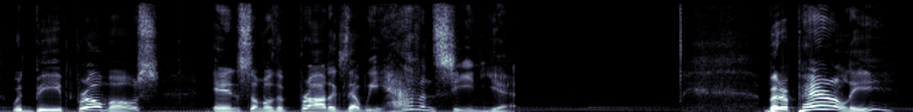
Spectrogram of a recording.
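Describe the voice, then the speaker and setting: Nasal from a cold, this high-pitched man with a fairly bright tone narrates his trading card video in a relaxed way, stumbling through fillers and restarting sentences as he thinks aloud.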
